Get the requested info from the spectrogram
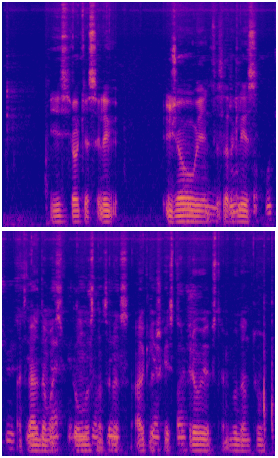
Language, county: Lithuanian, Kaunas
